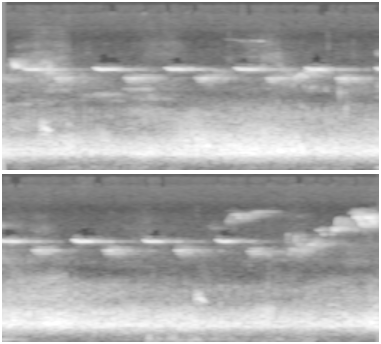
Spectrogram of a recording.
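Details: Pond frogs in Estonian countryside in spring keep up a constant low rolling chorus, while a bird repeats a quick series of clear high whistled notes, about a dozen in a row.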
